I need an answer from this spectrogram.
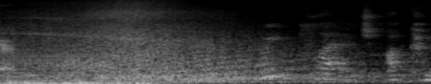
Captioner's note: aircraft whooshing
